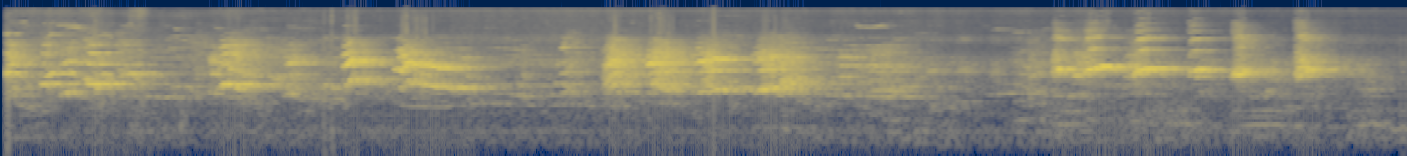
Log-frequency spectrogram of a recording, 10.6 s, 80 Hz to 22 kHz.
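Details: Orange Spitz dog recorded 17 January 2013: bursts of high-pitched yelping and whining, uneven and rapid, several cries packed closely together and then trailing off, with brief quieter gaps between the flurries.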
